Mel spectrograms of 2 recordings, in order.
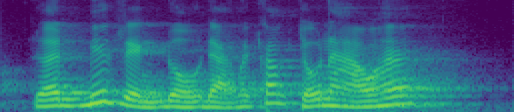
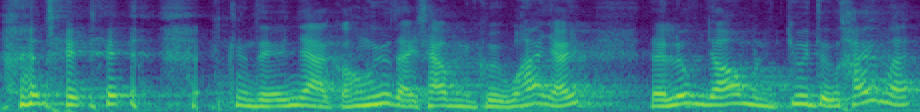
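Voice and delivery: ordinary talk

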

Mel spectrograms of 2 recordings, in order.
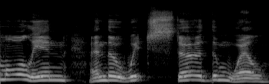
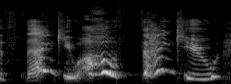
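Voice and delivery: high, loud relieved thanks; grateful cry; 8 dB louder than usual. Acted. Grateful witch thanks her rescuers, high loud cry. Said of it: "the grateful witch cried".

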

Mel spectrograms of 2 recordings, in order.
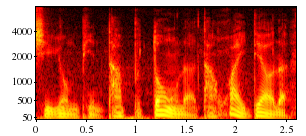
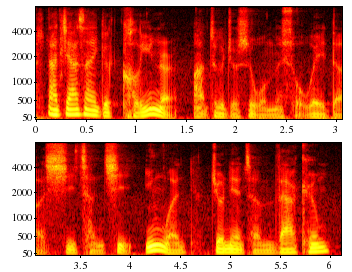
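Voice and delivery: ordinary talk

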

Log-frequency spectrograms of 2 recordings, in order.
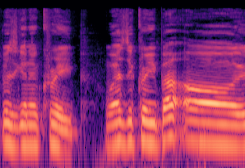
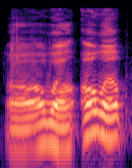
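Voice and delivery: loud exasperation; 2 semitones higher, 9 dB louder than usual. Real, not acted. Gamer fails a jump.

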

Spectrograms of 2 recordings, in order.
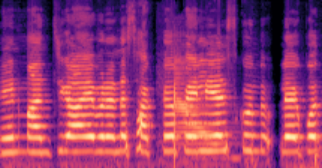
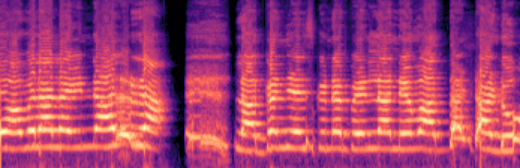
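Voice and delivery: crying shout; wailing. Acted. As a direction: wail at him in anger and tears. Wife wails at husband. (ఏడుస్తూ అరవడం)

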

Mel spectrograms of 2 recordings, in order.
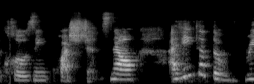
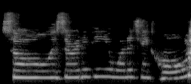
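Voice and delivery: higher, softer, hesitant asking; awkward mock question; 6 semitones higher, 6 dB quieter than usual. Mock awkward hesitant question. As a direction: consultant awkwardly asks a family member to buy. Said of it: "awkward situation of asking a family member".

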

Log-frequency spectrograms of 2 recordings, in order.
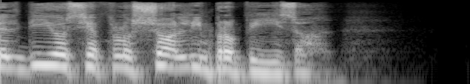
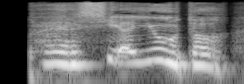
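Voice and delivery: a slow, much higher cry for help; a drawn-out, higher plea for help; calling for help; 7 semitones higher, slower than usual. A narrator's reading. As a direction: cry out to Percy in fear. Piper calls for help in terror.

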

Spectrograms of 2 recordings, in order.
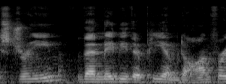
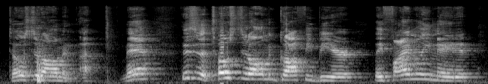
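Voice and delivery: much higher and louder, bursting with delight; real excitement; 8 semitones higher, 10 dB louder than usual. Real, not acted. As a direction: exclaim it like you just found your favorite flavor. Thrilled at the toasted almond flavor.

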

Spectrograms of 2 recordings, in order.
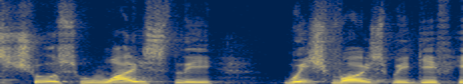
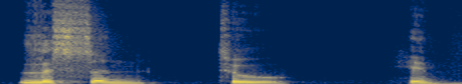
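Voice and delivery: "Listen ... to ... him", a pause after each word; word-by-word emphasis; 3 semitones lower, slower than usual. Real, not acted. Preacher telling what we need to hear, word by word, solemn. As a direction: step down in pitch on "to" and "him".

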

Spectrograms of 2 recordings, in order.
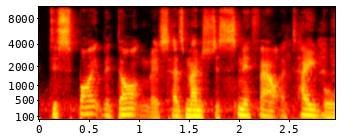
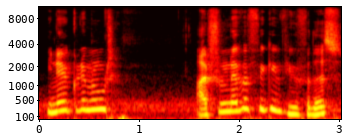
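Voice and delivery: high, hurt little voice; wounded creature; 9 semitones higher, faster than usual. Acted. Owen tearfully reproaching Grimald, high and hurt. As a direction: sulk through a lone tear. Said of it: "and he goes".

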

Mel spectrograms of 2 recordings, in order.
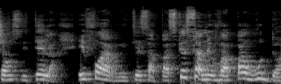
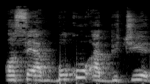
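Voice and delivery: ordinary talk

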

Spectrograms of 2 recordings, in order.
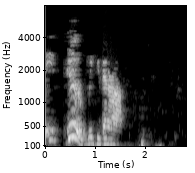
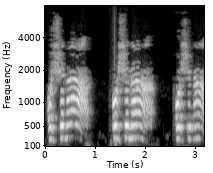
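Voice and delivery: crowd acclaim; 5 semitones higher, 5 dB louder than usual. Acted. Crowd hails the king.

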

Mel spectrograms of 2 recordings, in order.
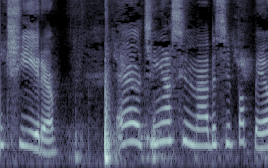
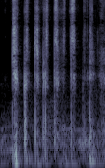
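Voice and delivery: pen clicks; 18 dB quieter than usual. Acted.

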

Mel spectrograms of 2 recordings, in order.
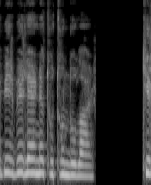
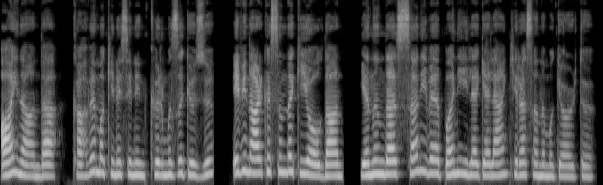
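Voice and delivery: plain reading voice

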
